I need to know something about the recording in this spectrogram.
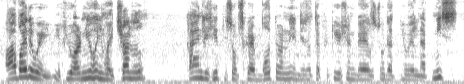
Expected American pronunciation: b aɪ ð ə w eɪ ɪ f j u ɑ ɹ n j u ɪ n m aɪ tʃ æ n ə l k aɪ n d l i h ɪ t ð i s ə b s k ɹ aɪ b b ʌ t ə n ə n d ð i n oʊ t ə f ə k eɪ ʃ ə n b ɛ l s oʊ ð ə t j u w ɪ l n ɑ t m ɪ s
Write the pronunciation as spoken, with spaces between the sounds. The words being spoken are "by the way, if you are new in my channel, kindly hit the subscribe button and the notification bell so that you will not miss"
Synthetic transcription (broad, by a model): b aɪ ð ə w eɪ ɪ f j u ɑ ɹ n j u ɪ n m aɪ tʃ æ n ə l k aɪ n d l i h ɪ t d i s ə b s k ɹ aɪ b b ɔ t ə n ə n d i n oʊ t ə f ə k eɪ ʃ ə n b ɛ l s oʊ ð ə t j u w ɪ l n ɑ t m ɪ s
